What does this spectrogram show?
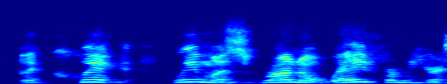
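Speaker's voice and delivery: urgent lion. Acted. Lion hurrying the mouse away, urgent. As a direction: press the listener to hurry.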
